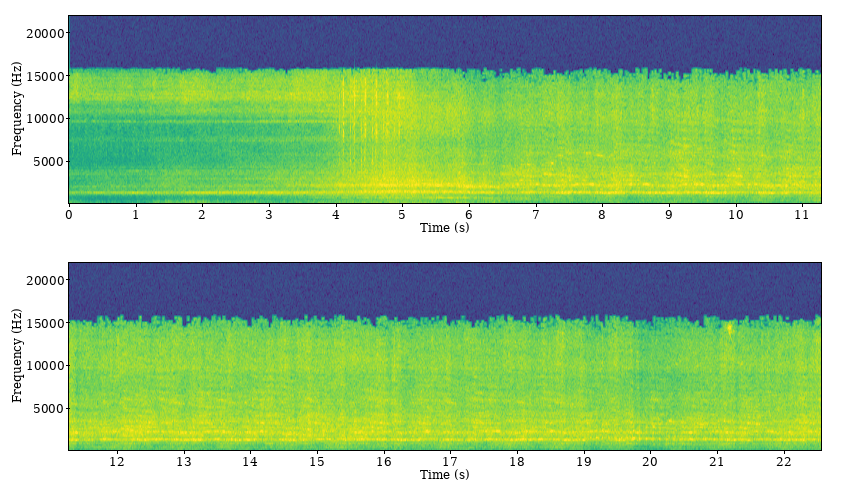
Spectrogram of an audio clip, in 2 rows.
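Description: Empty timber freight train passing close, hauled by a Siemens Vectron class 193 electric locomotive: the locomotive comes up and goes by about four seconds in, then the empty log wagons roll past steadily. A steady high-pitched tone runs over the rolling noise.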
